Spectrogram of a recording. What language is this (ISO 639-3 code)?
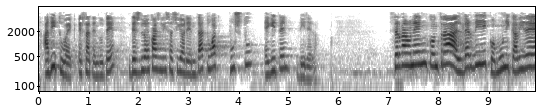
eus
